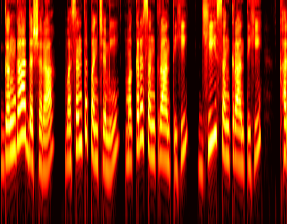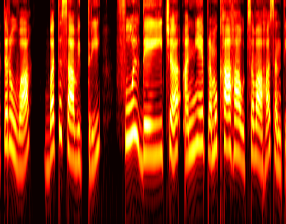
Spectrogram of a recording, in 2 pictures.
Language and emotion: Sanskrit, neutral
